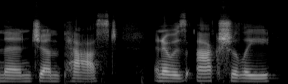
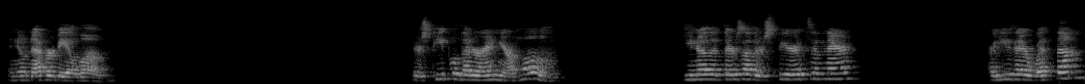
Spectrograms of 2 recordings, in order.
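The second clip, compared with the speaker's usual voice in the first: higher, gentle coaxing voice; talking to a ghost; 5 semitones higher than usual. Real, not acted. Addressing the ghost in session.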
